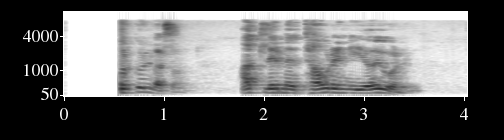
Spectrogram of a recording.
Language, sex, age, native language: Icelandic, male, 60-69, Icelandic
